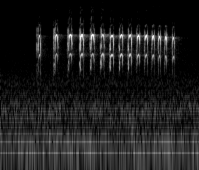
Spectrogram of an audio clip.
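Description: A Downy woodpecker gives a quick run of about fourteen high, squeaky notes over two seconds, speeding up a little toward the end, against a quiet background.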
